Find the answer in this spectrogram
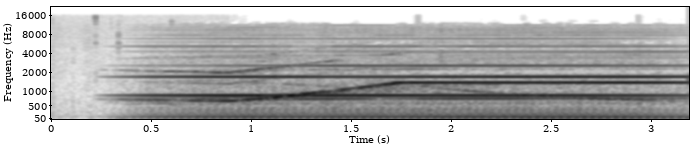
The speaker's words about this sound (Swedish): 9 minuter före 1 på eftermiddagen, det klockslag som jordbävningen inträffade, ljöd sirener i Mandalay för att markera starten på en tyst minut.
